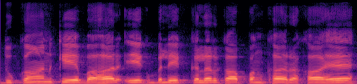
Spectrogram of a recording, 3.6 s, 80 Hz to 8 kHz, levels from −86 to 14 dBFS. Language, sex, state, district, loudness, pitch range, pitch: Hindi, male, Uttar Pradesh, Shamli, -14 LUFS, 140-155 Hz, 155 Hz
